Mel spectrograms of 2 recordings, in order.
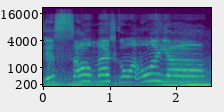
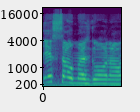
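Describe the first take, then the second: First: It is said imitating Tracy's voice. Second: It is said in the speaker's own voice.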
